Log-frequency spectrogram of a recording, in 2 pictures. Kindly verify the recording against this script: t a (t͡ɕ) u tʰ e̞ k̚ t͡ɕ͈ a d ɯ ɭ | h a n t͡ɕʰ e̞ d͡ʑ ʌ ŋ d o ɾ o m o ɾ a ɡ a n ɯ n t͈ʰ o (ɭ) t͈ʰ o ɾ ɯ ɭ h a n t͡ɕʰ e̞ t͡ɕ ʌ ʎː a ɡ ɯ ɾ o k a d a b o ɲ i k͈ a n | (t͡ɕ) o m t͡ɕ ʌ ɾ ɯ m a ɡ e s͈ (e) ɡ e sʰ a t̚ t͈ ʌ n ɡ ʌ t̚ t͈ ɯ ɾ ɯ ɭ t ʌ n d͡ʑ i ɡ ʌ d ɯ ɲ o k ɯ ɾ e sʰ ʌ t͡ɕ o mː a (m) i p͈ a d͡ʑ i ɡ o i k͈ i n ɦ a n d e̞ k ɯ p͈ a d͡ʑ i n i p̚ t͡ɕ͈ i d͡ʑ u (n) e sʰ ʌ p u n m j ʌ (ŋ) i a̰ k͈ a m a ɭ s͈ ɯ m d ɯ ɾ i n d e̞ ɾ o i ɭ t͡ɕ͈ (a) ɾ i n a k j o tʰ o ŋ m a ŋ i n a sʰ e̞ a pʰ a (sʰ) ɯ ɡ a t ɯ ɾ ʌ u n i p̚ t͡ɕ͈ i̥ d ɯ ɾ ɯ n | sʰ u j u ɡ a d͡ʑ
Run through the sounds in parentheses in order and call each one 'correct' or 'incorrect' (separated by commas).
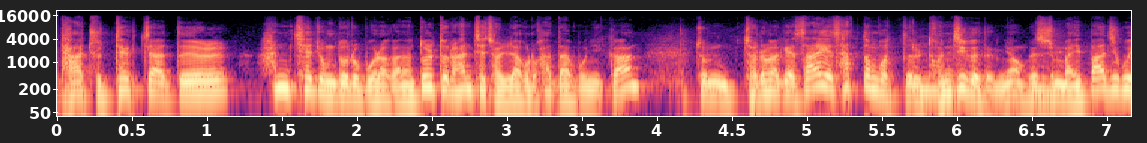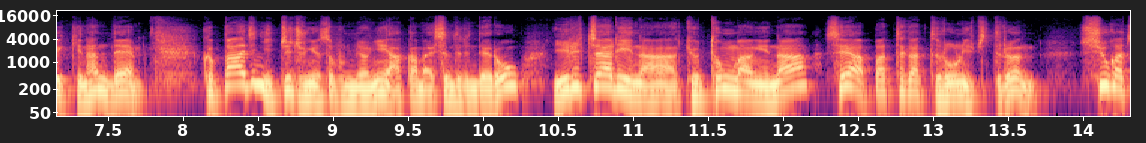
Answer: correct, correct, correct, incorrect, incorrect, incorrect, correct, correct, incorrect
